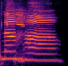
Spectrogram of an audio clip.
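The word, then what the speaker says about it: naḥ: Yeah, we see the dot under the H, right? Yes, And what is the syllable before that? Na, right? Na, ha. So the H also follows the same sound. Na, same way ha. Na, ha. Okay? That's what the dot under it means.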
